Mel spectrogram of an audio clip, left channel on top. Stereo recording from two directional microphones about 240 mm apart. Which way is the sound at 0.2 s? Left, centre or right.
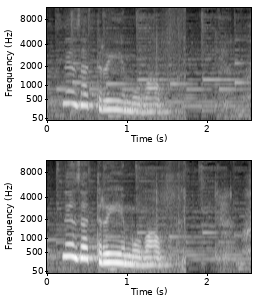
Right.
